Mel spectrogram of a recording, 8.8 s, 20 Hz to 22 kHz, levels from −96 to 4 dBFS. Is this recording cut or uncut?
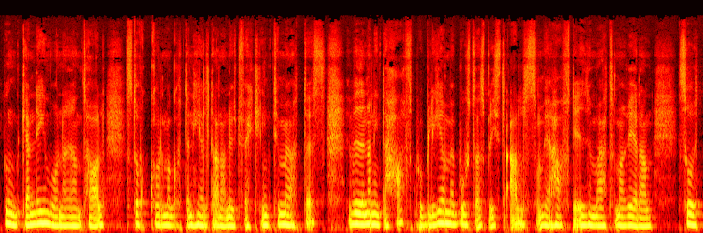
cut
